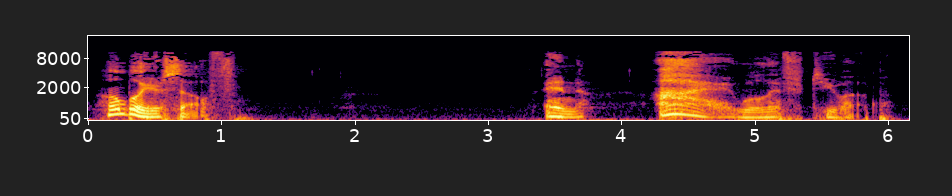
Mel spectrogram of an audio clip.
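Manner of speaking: a hint of God's tender voice; God speaking tenderly. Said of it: "he's telling you".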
